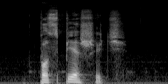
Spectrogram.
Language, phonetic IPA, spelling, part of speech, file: Polish, [pɔˈspʲjɛʃɨt͡ɕ], pospieszyć, verb, Pl-pospieszyć.ogg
